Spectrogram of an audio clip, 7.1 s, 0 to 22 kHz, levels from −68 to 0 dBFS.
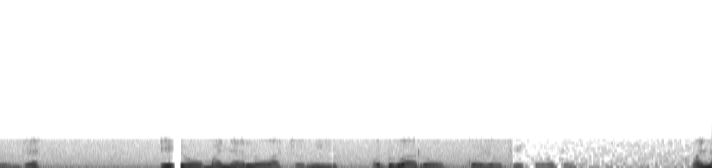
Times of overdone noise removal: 5.13-7.12

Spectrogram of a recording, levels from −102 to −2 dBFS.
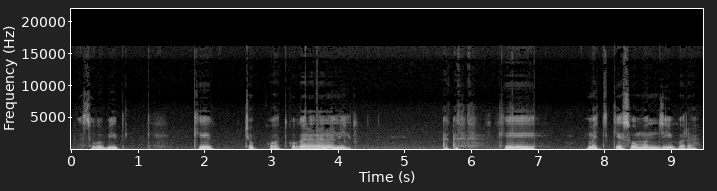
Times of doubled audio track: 3.68-6.94

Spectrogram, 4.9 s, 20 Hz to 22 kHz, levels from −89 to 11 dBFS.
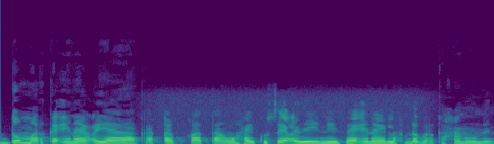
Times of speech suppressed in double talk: none

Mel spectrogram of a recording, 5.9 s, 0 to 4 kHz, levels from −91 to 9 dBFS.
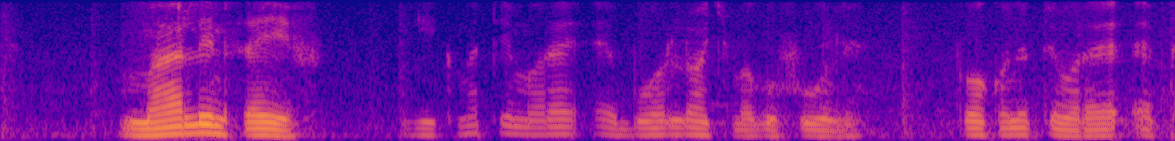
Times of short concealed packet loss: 2.70-2.74

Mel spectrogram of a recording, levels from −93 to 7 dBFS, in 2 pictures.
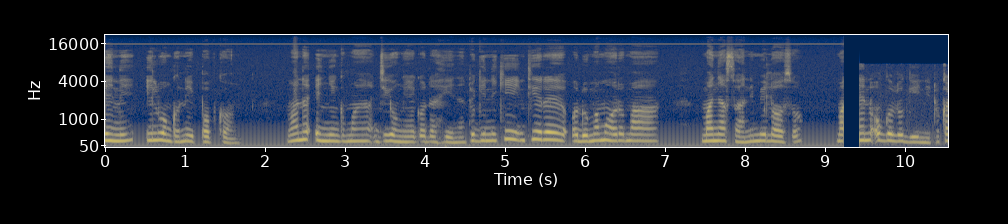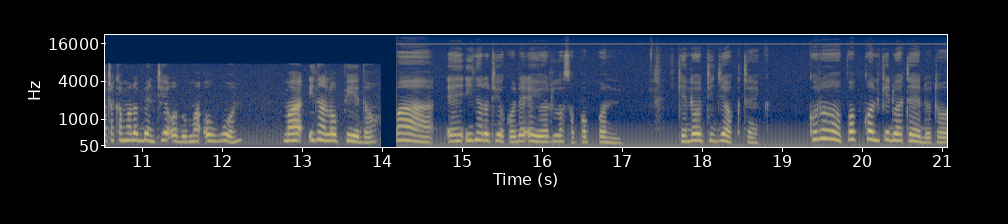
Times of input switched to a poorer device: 9.23-14.18

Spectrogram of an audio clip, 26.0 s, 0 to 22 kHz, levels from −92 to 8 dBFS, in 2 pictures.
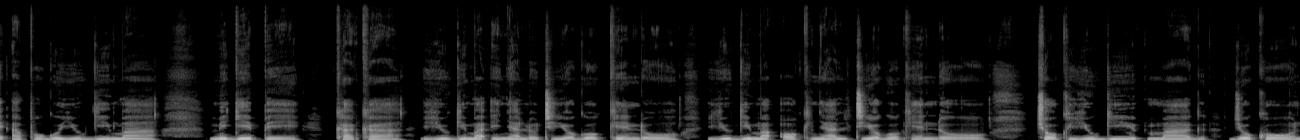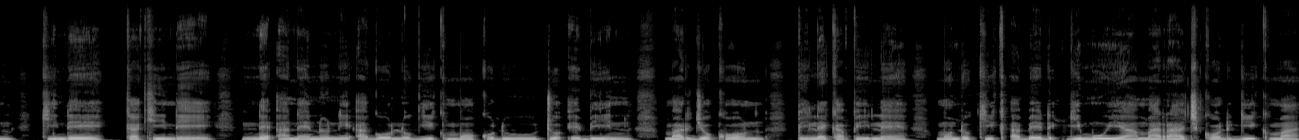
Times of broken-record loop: none

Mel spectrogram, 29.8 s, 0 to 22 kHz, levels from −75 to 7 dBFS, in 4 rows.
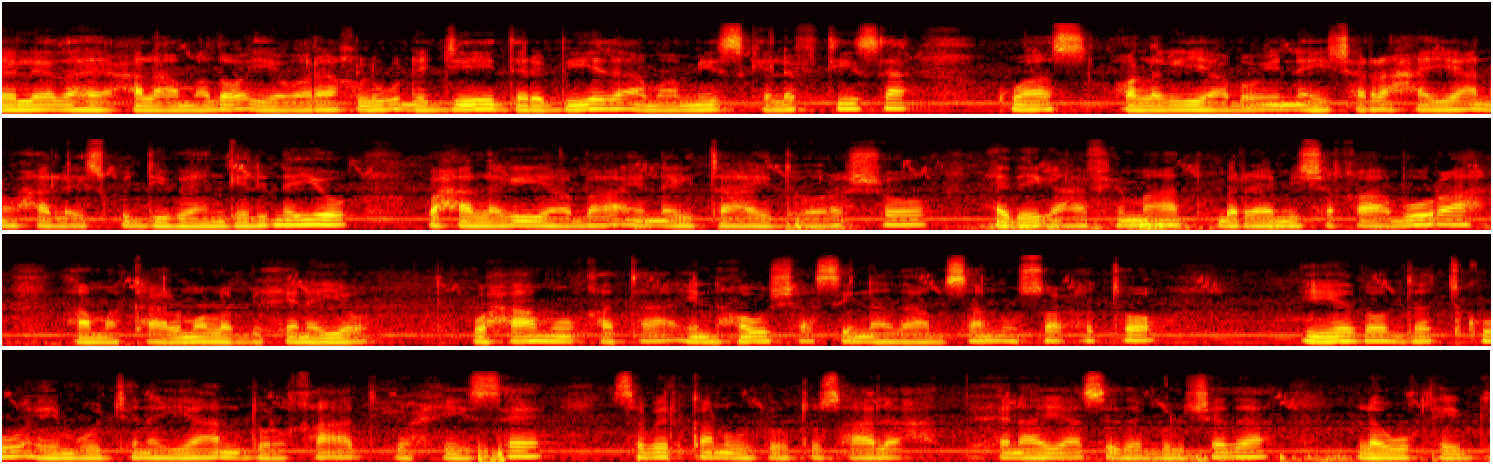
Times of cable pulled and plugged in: none

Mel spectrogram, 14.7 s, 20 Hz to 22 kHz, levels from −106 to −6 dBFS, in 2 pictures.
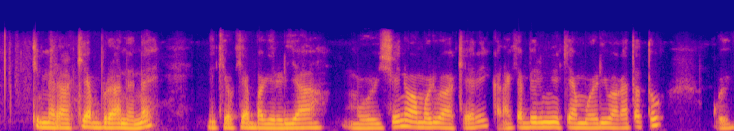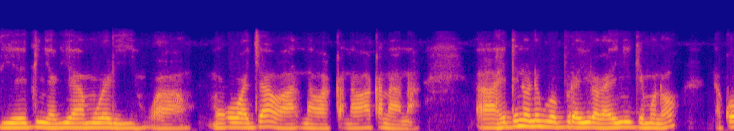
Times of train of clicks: none

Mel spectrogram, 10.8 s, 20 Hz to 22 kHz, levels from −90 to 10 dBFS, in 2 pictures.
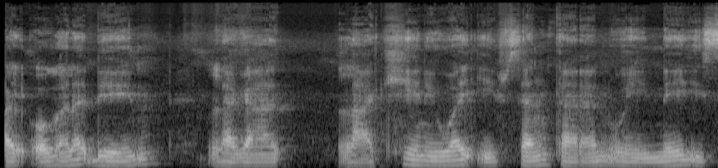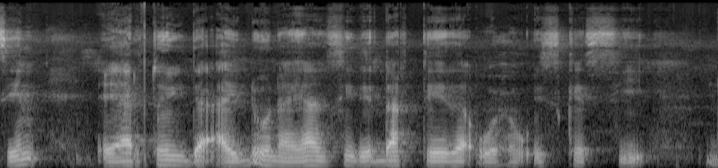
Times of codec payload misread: none

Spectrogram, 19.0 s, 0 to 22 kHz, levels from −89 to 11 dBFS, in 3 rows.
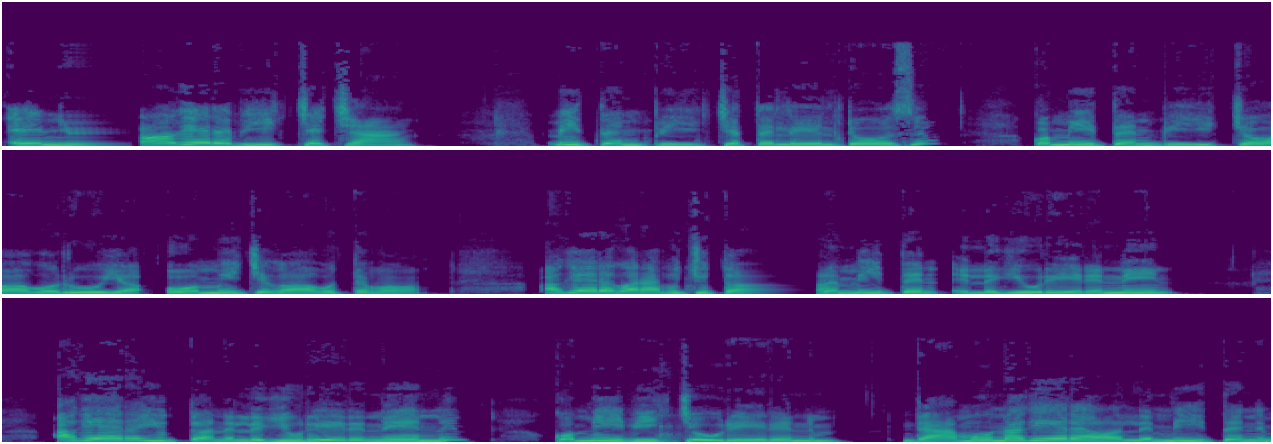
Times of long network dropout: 0.33-0.65, 10.03-10.43

